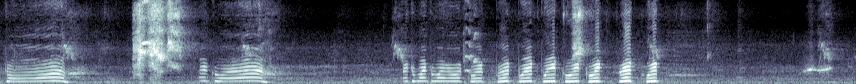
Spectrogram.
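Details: Green parrot talking: two drawn-out harmonic calls, a harsh squawk burst, then a rapid run of about ten short bent harmonic syllables, ending with a faint whistled note.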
